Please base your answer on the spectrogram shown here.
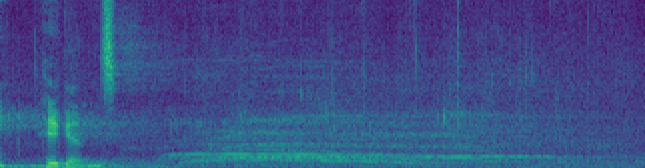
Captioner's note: audience cheering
